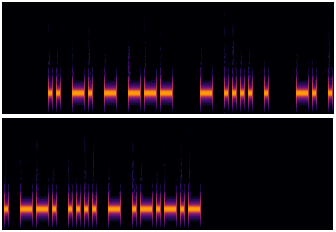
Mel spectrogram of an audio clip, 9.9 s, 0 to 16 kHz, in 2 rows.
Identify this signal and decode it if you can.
Morse code, heard as a keyed tone, about 20 wpm, 700 Hz. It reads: INTO THE NIGHT.
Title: Sentences with 2-Word Phrases - 20wpm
